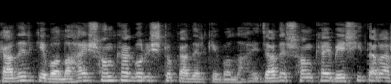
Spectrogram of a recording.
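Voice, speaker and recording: A man speaks at a fairly high pitch with vocal fry and ordinary pitch variation. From Bangladesh. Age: 50s. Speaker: Islamic preacher. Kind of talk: religious lecture.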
